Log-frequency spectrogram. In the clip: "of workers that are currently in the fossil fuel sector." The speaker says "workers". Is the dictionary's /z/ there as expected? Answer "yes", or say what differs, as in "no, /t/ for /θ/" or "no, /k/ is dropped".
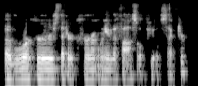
yes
